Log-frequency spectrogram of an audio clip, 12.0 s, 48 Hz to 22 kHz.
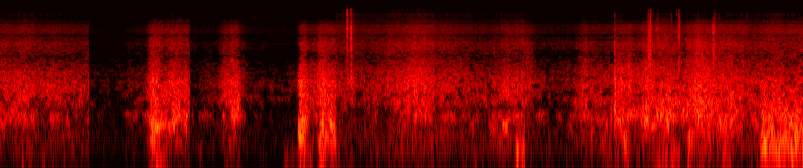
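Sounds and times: sea waves washing over rocks: 0:04.4 - 0:12.0.

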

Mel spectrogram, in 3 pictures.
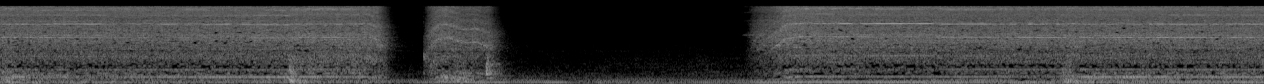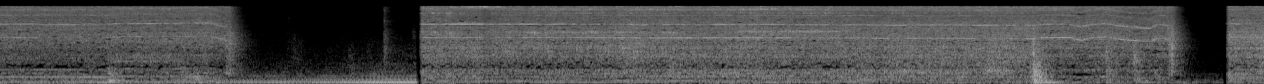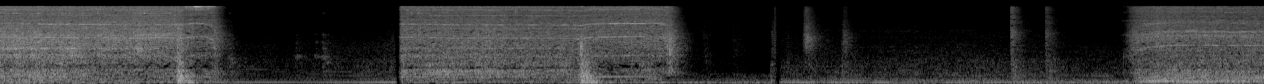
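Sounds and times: power drill whining: 0:00.0 - 0:05.1, 0:07.4 - 0:15.1, 0:16.8 - 0:27.6, 0:29.3 - 0:32.2, 0:36.5 - 0:37.9.

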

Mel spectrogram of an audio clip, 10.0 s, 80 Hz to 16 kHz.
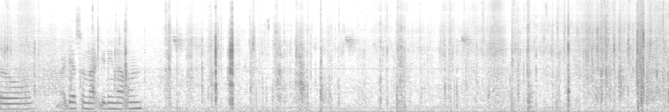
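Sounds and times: plastic mailer tearing and crinkling: 0:00.0 - 0:10.0
loud crackle: 0:03.2 - 0:10.0.

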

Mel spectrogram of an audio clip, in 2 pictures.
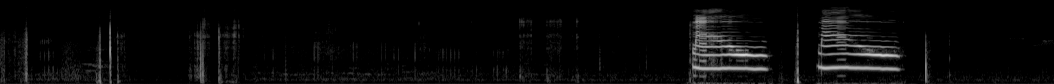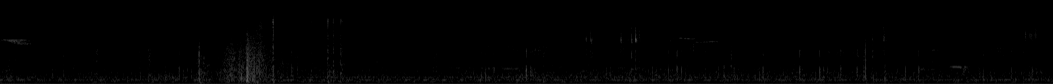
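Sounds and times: cat meowing: 0:06.9 - 0:09.0.

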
